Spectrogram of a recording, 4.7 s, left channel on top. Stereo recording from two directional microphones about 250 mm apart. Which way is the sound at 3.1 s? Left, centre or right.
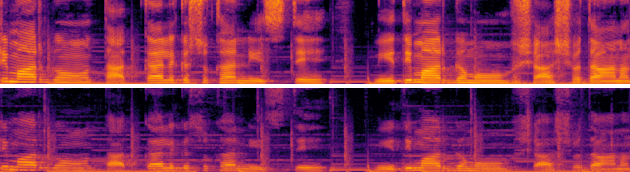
Left.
